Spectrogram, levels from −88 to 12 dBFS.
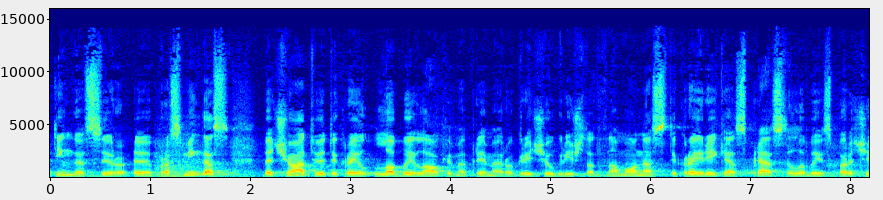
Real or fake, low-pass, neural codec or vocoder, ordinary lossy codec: fake; 14.4 kHz; vocoder, 44.1 kHz, 128 mel bands every 512 samples, BigVGAN v2; MP3, 64 kbps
